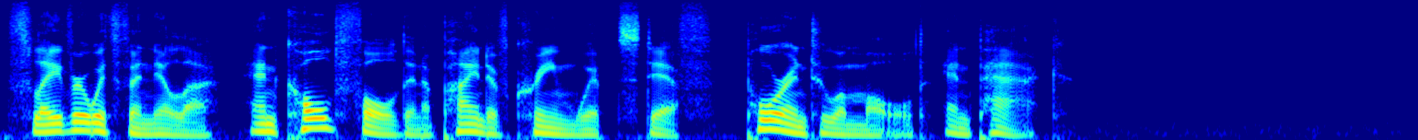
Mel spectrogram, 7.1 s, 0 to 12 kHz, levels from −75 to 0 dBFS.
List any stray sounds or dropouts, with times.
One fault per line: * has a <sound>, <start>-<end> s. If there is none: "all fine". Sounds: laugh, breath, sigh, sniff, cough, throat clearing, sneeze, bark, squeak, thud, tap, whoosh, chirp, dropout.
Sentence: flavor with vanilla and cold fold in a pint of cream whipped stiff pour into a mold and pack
all fine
